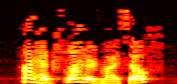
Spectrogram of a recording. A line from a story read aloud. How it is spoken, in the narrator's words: cried young Wharton with a laugh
